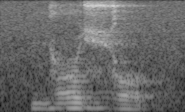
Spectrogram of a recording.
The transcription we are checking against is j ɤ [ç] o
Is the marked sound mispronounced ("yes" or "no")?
no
